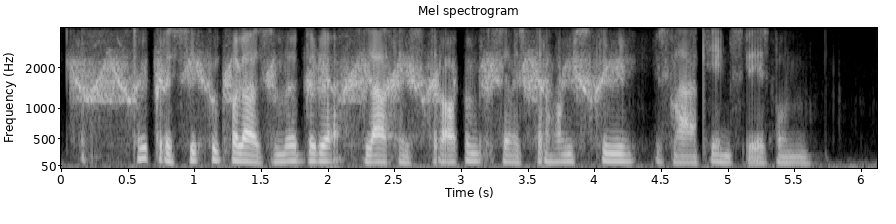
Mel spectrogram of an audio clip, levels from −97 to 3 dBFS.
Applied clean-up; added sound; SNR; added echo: neural diffusion model UNIVERSE++.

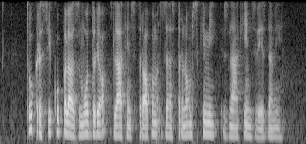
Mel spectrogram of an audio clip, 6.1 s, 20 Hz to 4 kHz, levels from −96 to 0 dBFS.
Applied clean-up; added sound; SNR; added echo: none; none; none; none.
